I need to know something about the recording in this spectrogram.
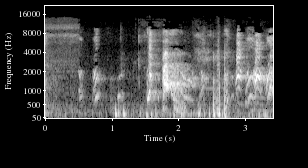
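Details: Cane Corso puppies at play give short scattered yips and squeaky whimpers amid rustling and scuffling, growing busier and louder in the second half, with a person's laughter just before.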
